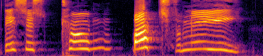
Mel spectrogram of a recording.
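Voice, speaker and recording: Little storybook elephant kid, high and honky through the nose, whiny protesting. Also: female voice, slow pace, pushed and bright, full character voice. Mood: pained, protesting. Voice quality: nasal, pinched. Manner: exclaiming, plaintive. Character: young elephant child, polite, pained, protesting, pinched nose.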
